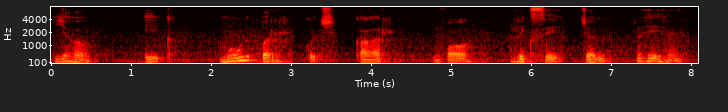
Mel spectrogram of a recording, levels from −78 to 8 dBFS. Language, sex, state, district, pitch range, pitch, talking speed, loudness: Hindi, male, Uttar Pradesh, Etah, 95-150 Hz, 135 Hz, 90 wpm, -33 LUFS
